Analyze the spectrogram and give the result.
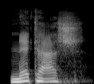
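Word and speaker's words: Nečas: Necas, am I saying that correctly? Necas with 2 goals last night. Chess. I think it's NESCHAS in the NHL pronunciation guide.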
